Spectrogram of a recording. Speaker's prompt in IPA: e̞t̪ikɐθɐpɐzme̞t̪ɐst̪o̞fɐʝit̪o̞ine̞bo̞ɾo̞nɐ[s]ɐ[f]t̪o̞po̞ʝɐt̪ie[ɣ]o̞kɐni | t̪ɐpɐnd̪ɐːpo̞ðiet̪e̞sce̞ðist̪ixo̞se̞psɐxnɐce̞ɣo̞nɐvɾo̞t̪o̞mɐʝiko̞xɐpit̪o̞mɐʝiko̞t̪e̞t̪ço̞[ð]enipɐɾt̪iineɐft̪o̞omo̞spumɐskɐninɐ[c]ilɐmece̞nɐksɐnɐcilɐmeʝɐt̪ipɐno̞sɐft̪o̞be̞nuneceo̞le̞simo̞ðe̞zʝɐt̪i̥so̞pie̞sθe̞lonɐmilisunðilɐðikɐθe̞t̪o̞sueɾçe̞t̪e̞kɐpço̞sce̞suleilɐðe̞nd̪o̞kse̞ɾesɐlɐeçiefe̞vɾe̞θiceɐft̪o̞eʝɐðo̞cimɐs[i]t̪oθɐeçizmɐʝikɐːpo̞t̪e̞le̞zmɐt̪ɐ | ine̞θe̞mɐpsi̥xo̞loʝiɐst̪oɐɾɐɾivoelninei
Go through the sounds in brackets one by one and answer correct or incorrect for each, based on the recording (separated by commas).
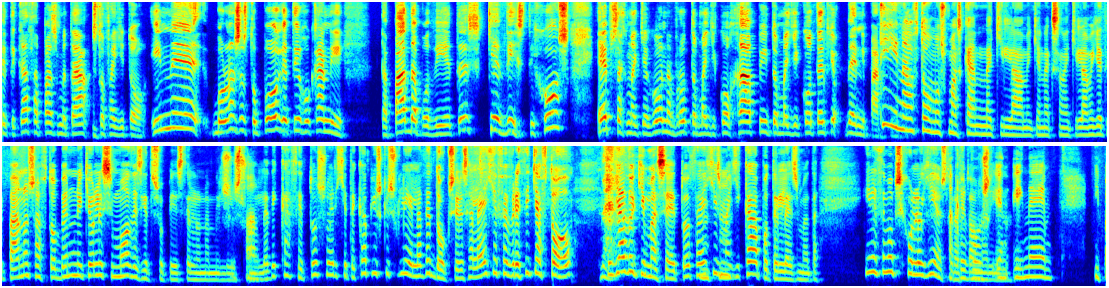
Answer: correct, incorrect, incorrect, correct, correct, incorrect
